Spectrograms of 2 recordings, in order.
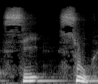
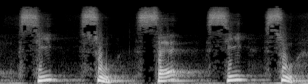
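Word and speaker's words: س: Donc, une lettre amincie, facile à prononcer, comme le S en français, c'est si sou. Quand on la prononce, on a l'impression que les dents sont fermées, mais pas forcément.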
